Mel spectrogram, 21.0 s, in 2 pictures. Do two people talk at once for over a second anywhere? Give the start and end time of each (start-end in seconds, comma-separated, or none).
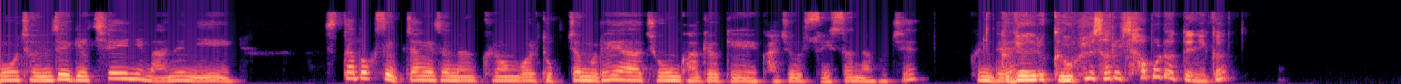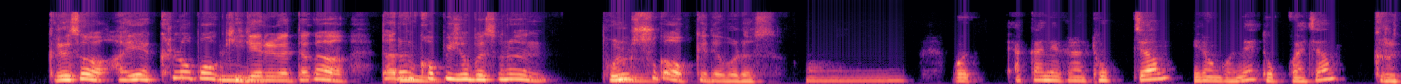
none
